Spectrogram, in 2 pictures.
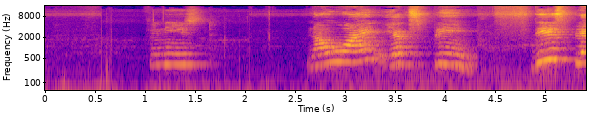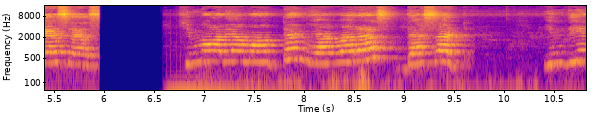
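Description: A young boy speaks clearly and calmly, close by.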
